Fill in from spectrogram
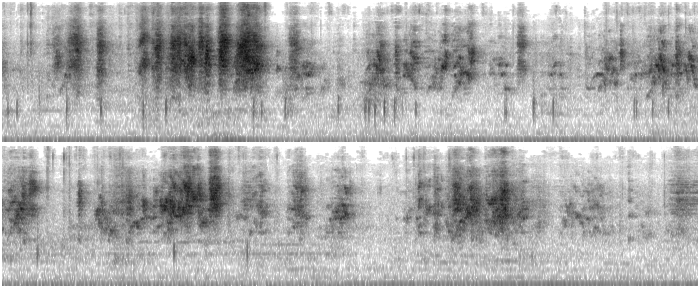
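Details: Budgie colony kept in an aviary, chattering during a morning diet treat: dense clusters of high chirps and buzzy warbling in waves, with a low mechanical hum throughout.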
